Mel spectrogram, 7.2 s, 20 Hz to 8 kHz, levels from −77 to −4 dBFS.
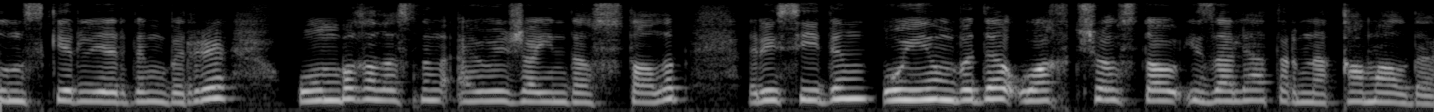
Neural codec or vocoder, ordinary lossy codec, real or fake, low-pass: codec, 44.1 kHz, 7.8 kbps, Pupu-Codec; none; fake; 7.2 kHz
